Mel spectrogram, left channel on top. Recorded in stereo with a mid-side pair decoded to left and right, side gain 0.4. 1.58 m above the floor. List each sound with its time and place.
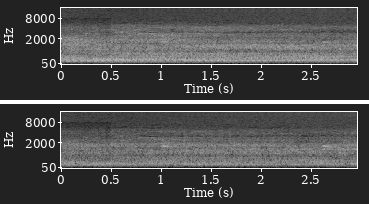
Only background noise.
